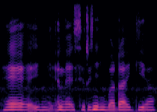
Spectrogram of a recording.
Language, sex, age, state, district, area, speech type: Santali, female, 30-45, West Bengal, Uttar Dinajpur, rural, spontaneous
